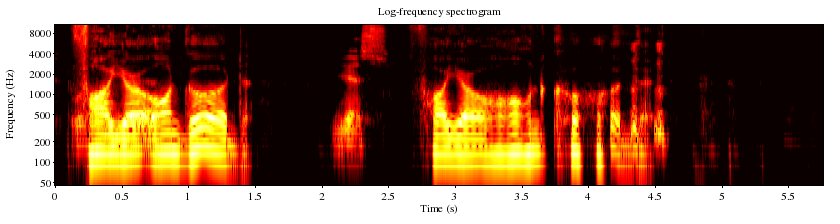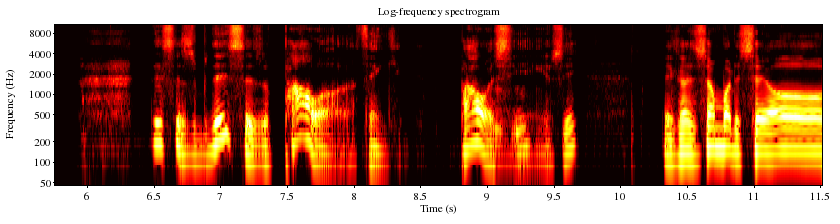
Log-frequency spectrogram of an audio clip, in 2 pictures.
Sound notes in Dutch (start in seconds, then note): 4.1 vraagsteller lacht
